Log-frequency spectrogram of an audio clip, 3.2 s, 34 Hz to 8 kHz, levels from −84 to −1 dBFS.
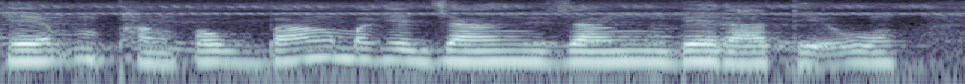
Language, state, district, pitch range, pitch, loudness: Kokborok, Tripura, West Tripura, 140-155 Hz, 150 Hz, -16 LUFS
